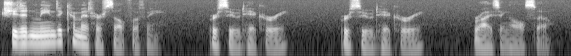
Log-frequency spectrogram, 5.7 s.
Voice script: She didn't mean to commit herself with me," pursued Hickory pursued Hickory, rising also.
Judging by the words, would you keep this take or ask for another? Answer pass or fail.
pass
